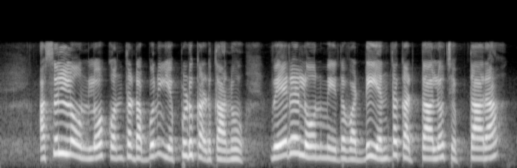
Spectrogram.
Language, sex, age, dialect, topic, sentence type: Telugu, female, 56-60, Utterandhra, banking, question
